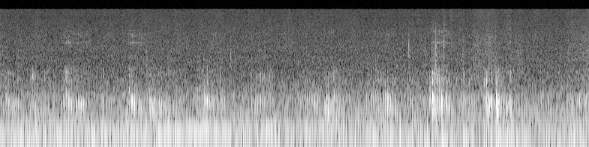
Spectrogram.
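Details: Soft, steady domestic cat purr: a low continuous rumble with gentle rhythmic pulsing and faint higher breathy bursts, recorded quietly indoors.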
